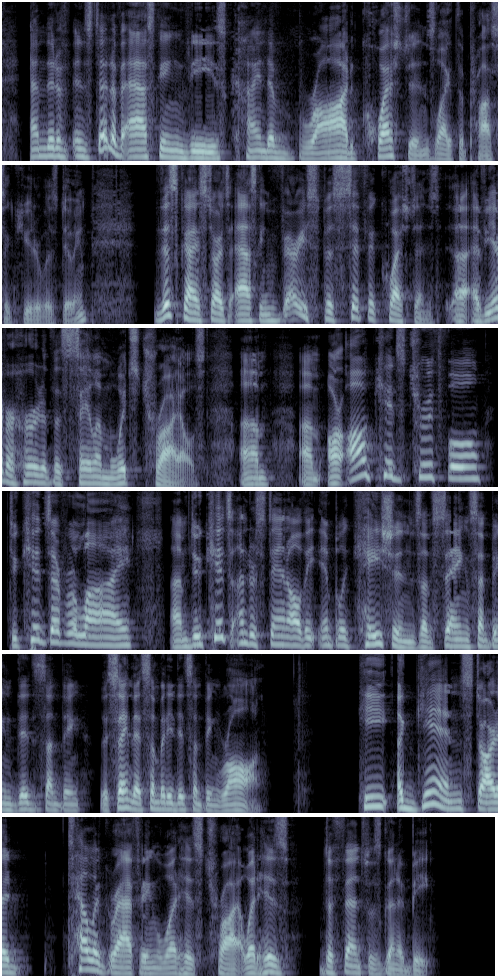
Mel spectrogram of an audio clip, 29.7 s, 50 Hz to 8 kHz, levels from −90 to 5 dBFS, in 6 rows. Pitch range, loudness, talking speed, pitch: 110-150 Hz, -25 LUFS, 155 wpm, 130 Hz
